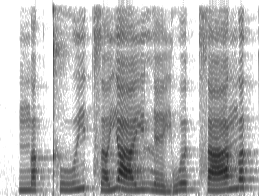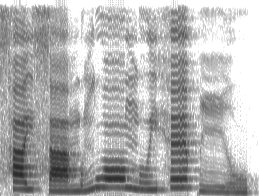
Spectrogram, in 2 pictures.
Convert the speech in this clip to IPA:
ŋ ɐ˨˥ k̚ t̪ʰ uː˨˥ j t͡s ɐ˨˥ j aː˨˧ j l e˨˩ j w ɵ˧ t̚ s aː˨˥ ŋ ɐ˥ t̚ t͡sʰ aː˧ j s aː˨ m ʊ˨˥ ŋ w ɔː˥ ŋ uː˧ j h ɛː˥ p iː˨˩ w

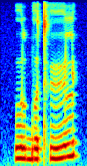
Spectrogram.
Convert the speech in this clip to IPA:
u l b ʊ tʰ ʉ l

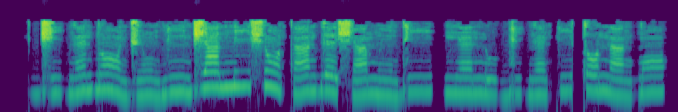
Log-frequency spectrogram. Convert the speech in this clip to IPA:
d͡ʒ i˨ ɡ ɛ̃˨˦ d ɔ̃˦˨ d͡ʒ ũ˨ ɡ ĩ˧ d͡ʒ a˦ n i˦ ʃ ɔ̃˦˨ t ã˨˦ ɡ ɛ˦˨ ʃ ã˨˦ m ĩ˧ d i˦ | j ɛ̃˧ n u˨ ɡ i˨ ɡ ɛ̃˨ k i˧ t ɔ˦ n ã˧ ɡ͡b ɔ̃˦

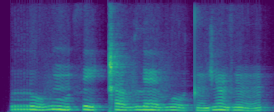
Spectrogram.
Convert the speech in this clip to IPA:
r o˧˩˧ v ũ˧˩˧ θ e˧˩˧ ǁ ɐ˦˨ v l ɛ˦˨ v o˧˩˧ t ə̃˩˧ ʒ ɐ̃˦˨ z ə̃˧˩˧

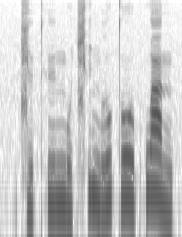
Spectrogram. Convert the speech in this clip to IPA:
t͡ɕ y˧˥ t̪ʰ y˥ n̪ u˨˩ t͡ɕʰ i˥˧ ŋ l u˥˧ t̪ o˥˧ ʊ̯ pʰ w a˥˩ n

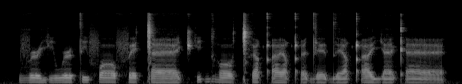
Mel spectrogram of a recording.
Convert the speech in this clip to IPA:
v ə˞ j i w ə˞ t i f ɔː f ɛ ǀ æː t͡ʃʼ i ɡʱ ɔː ǀʰ ə qʼ ɛː qʼ i d ɛː d̪ ɛ qʼ ɛː j æ kʼ æː

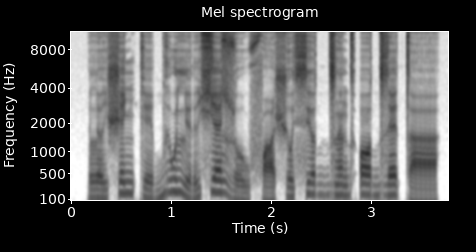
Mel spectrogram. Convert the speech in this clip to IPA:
l ə˩ i̯ ʃ ɛ˥ ɲ k e˩ b ɨ˥ w lʲ ə˩ ɾ ɨ˥ ɕ ɛ˥ ɮ o˩ w f ɑ˩ ʃ o˥ sʲ ɔ˥ d d͡z ɐ̃˥ d ʔ ɔ˥ d͡z ɛ˥ t a˩

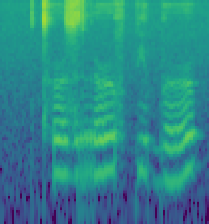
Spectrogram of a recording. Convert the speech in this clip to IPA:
tʰ ə˞ z r ə˞ f pʲ ə b ə˞

